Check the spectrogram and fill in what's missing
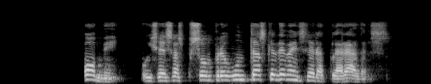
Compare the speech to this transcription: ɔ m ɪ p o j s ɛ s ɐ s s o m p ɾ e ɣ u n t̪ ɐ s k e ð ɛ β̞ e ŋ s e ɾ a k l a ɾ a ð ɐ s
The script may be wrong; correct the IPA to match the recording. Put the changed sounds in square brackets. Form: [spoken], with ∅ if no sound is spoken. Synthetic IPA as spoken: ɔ m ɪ p o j s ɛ s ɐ s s o m p ɾ e ɣ u n t̪ ɐ s k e ð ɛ β̞ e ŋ s e ɾ a k l a ɾ a ð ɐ s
